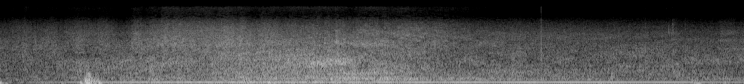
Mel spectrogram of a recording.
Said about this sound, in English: I don't know if you can hear, but when I started my run, it was just a bit drizzly. And now, yeah, it's absolutely pouring it down and I'm soaked.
